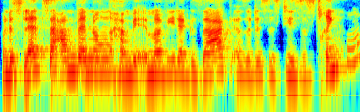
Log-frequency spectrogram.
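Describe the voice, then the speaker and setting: A woman's high-pitched voice with ordinary pitch variation, on a very clean recording with a silent background. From Canada. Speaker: yoga teacher and wellness coach. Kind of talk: interview. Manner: halting.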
